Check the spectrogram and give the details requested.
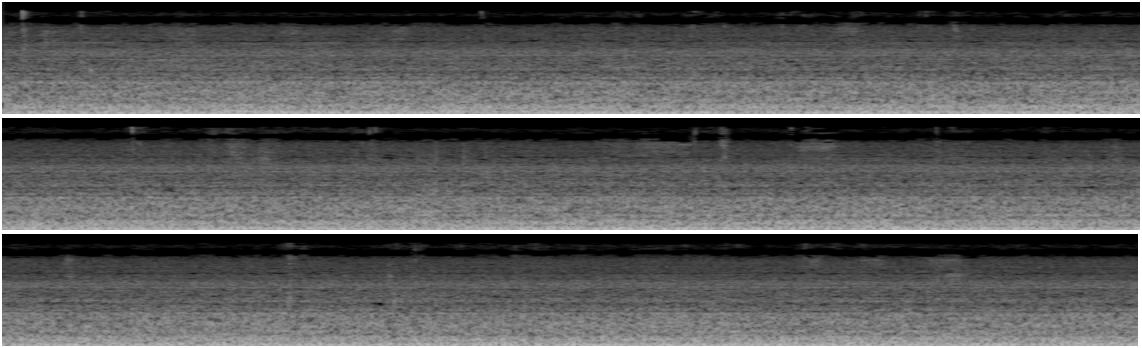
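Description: Steady low rumble and hiss of a car running at idle, heard from inside the cabin.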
